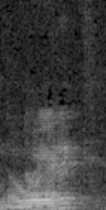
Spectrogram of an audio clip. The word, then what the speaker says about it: Noahic: You're going to see the Noah, I can't remember how to say it. How do you say it, right? – Noahic covenant was, the sign was what? – Rainbow.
